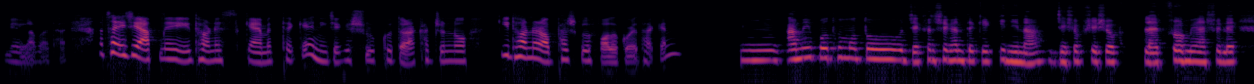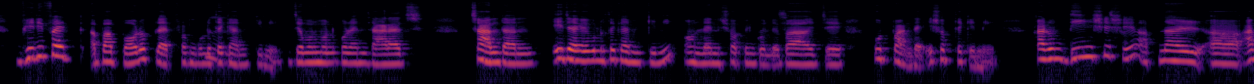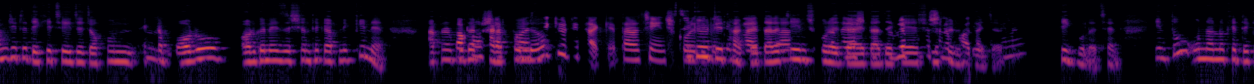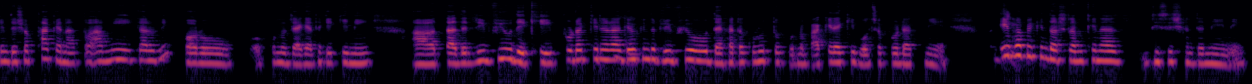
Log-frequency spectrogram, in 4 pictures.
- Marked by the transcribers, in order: tapping
- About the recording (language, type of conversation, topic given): Bengali, podcast, নেট স্ক্যাম চিনতে তোমার পদ্ধতি কী?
